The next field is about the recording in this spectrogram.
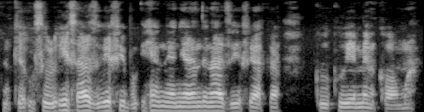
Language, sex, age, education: Igbo, male, 60+, tertiary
